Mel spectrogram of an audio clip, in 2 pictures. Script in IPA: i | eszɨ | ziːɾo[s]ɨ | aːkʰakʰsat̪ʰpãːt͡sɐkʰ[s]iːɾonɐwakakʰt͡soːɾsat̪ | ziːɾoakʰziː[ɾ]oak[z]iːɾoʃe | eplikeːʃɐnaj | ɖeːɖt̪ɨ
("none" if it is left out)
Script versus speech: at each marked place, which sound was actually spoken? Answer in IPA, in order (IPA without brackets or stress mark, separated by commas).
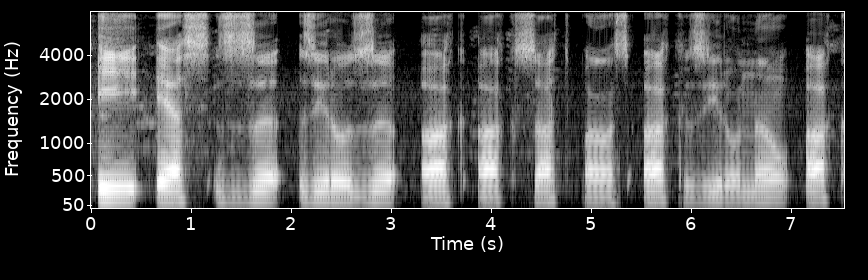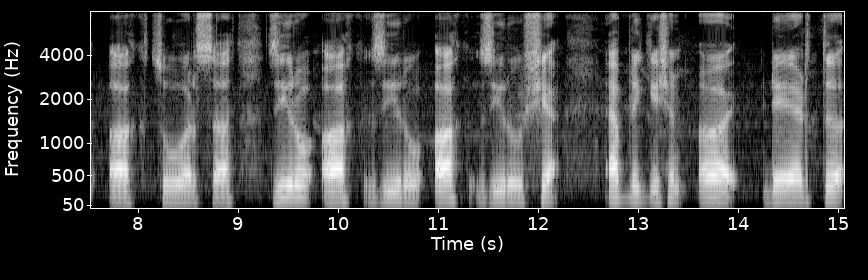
z, z, ɾ, z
